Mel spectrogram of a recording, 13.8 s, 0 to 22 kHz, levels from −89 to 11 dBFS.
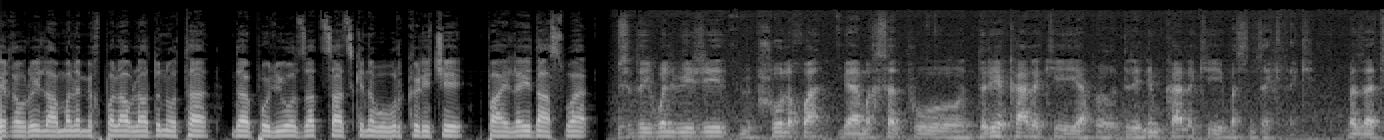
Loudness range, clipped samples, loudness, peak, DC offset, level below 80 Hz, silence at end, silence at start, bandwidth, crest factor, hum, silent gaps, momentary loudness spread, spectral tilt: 7 LU; under 0.1%; -22 LUFS; -6 dBFS; under 0.1%; -42 dBFS; 0 s; 0 s; 16.5 kHz; 16 dB; none; 5.96-6.03 s; 14 LU; -6 dB/octave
